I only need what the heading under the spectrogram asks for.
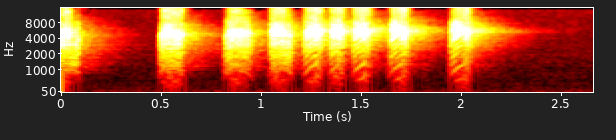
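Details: White-breasted woodswallow calling: eight harsh, broadband, squawking notes in about two seconds, loud and rasping, with short gaps between them and a quiet tail after the last note.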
